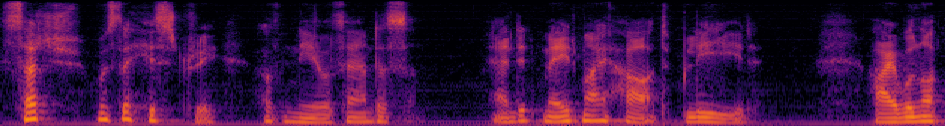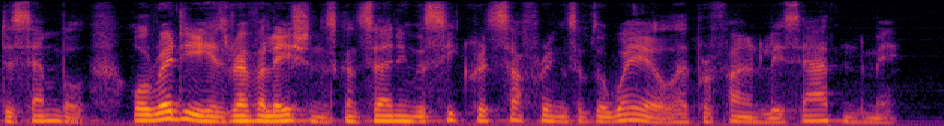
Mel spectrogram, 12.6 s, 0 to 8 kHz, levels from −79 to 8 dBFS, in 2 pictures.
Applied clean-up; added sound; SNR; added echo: none; none; none; none.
